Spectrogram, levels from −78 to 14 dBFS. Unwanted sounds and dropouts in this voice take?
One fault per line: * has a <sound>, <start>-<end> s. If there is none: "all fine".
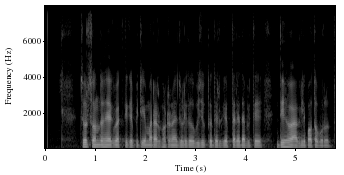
all fine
